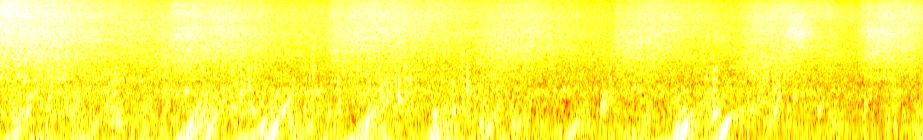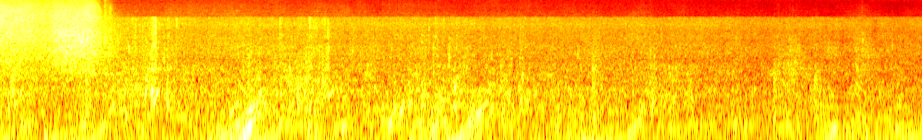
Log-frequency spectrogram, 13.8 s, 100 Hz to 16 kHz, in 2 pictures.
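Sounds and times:
steam engine of an undersea express train chuffing: 0.0 - 7.8
dense rushing watery hiss: 0.0 - 13.0.

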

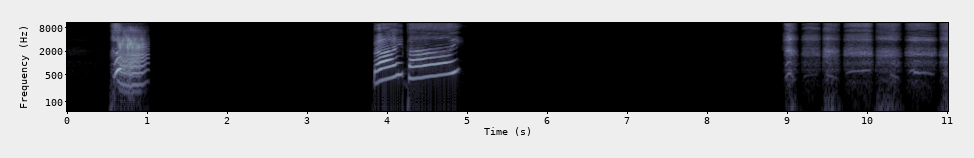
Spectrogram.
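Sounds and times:
fart: 0.6 - 1.0
speech: 3.8 - 4.9.

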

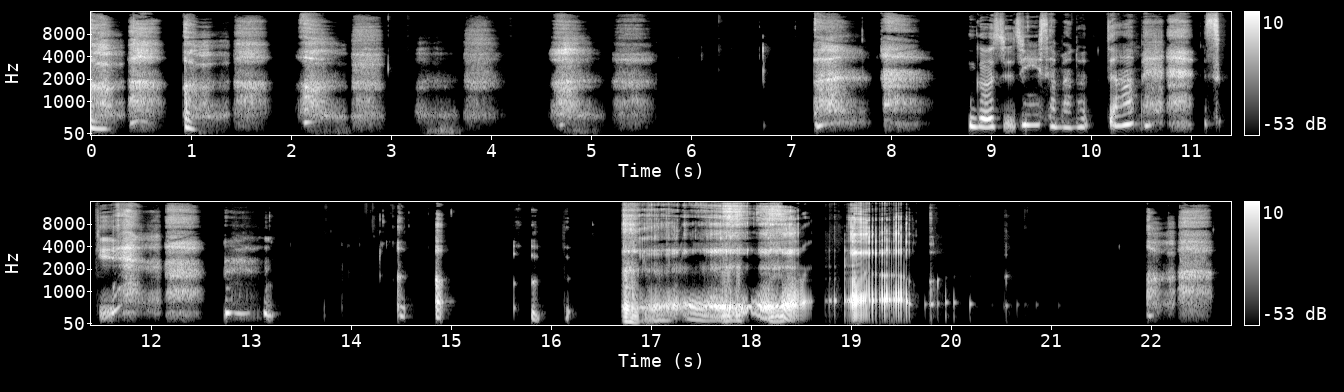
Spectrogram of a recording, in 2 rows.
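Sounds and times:
speech: 0.0 - 0.3, 0.9 - 1.2, 8.9 - 13.0, 16.7 - 19.2
long loud gurgling burp: 16.7 - 20.2
mouth noises: 16.8 - 20.2.

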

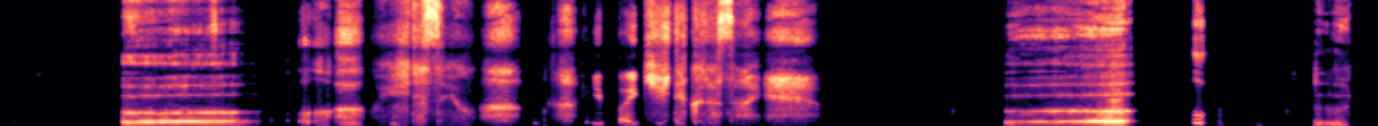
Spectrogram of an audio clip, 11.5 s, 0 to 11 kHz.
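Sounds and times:
loud voiced burp: 1.0 - 2.2, 8.4 - 9.5, 11.0 - 11.3
speech: 1.0 - 2.2, 4.6 - 6.8.

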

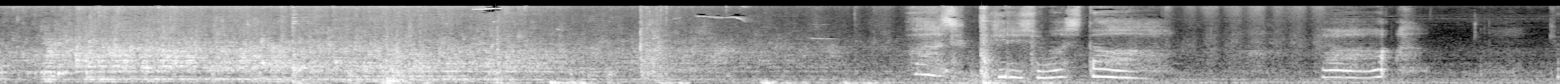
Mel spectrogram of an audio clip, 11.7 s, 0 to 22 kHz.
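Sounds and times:
toilet flushing: 0.0 - 6.4
speech: 7.8 - 8.8, 10.0 - 10.6.

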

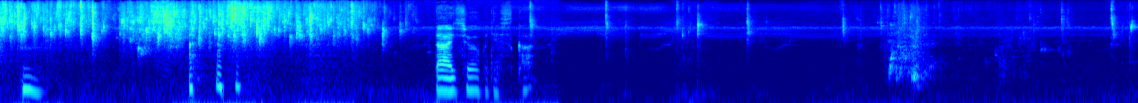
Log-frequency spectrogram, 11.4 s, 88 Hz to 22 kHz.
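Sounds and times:
water running from a tap: 0.0 - 4.2
speech: 0.2 - 0.6, 2.2 - 2.6, 4.4 - 5.4.

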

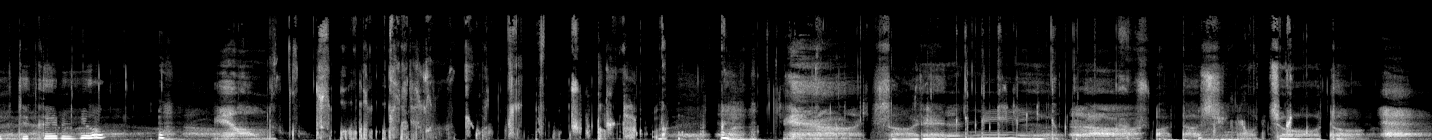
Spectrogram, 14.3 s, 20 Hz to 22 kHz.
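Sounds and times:
speech: 0.2 - 4.3
wet licking and smacking mouth sounds with clicks: 2.2 - 13.2.

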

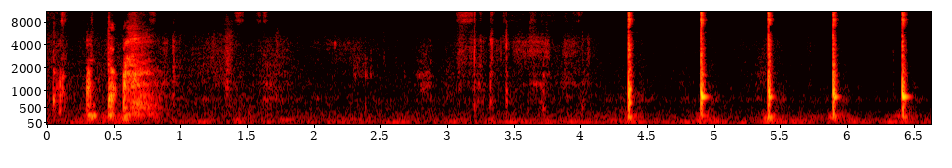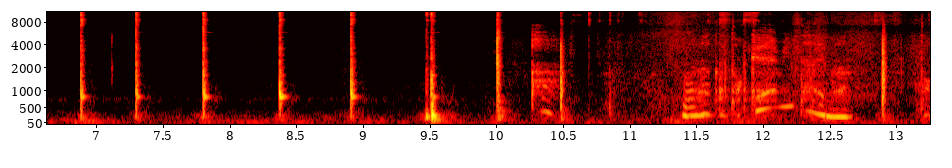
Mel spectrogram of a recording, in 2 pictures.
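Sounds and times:
soft breathy voice: 0.0 - 1.4, 10.2 - 13.2
quiet rustling: 0.0 - 4.3, 10.2 - 13.2
small ball tapping: 4.4 - 10.6.

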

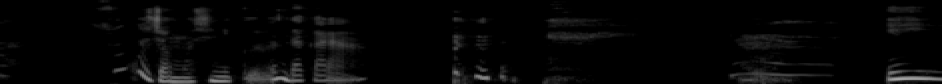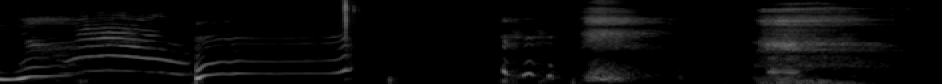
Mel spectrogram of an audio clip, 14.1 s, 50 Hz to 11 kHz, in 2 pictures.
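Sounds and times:
speech: 0.8 - 2.8, 3.4 - 4.4, 5.5 - 6.0, 6.6 - 7.8
cat meowing: 7.5 - 9.7.

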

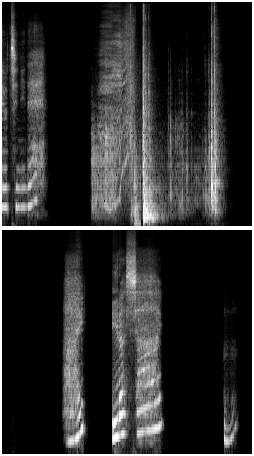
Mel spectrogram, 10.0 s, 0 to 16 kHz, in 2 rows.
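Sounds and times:
speech: 0.0 - 1.0, 1.8 - 3.0, 6.4 - 8.3, 9.4 - 9.7
door swinging and shutting with a solid thunk: 1.8 - 4.4
latch or handle rattling: 1.8 - 4.4.

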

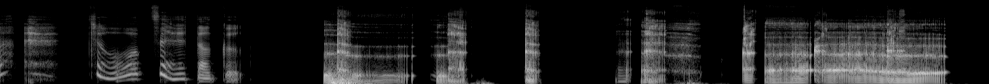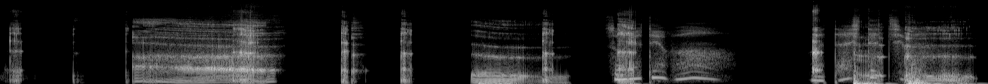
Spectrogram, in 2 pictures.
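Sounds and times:
speech: 1.0 - 2.5, 3.2 - 4.7
person burping: 3.2 - 5.4, 6.2 - 10.2, 11.2 - 14.0, 14.6 - 16.3, 18.4 - 19.7.

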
